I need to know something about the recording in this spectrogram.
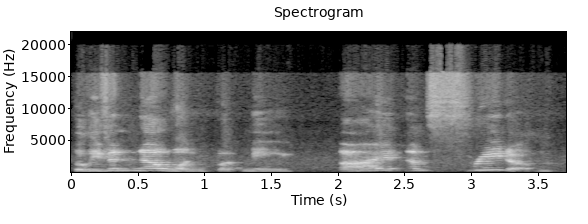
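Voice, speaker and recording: Actress for serene, seductive cult broadcaster in a drama; very unhurried, hypnotic, distant from the mic. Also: female voice, a little high, big pitch swings. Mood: serene, commanding. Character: Mother Neptune, serene, seductive cult-like female radio show host. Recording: roomy, distant mic, faint noise.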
